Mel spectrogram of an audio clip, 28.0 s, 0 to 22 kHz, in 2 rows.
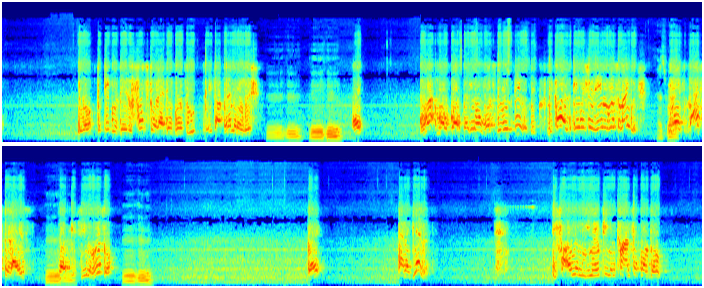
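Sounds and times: steady hiss: 0:00.0 - 0:28.0
person talking: 0:01.5 - 0:07.2, 0:08.4 - 0:17.1.

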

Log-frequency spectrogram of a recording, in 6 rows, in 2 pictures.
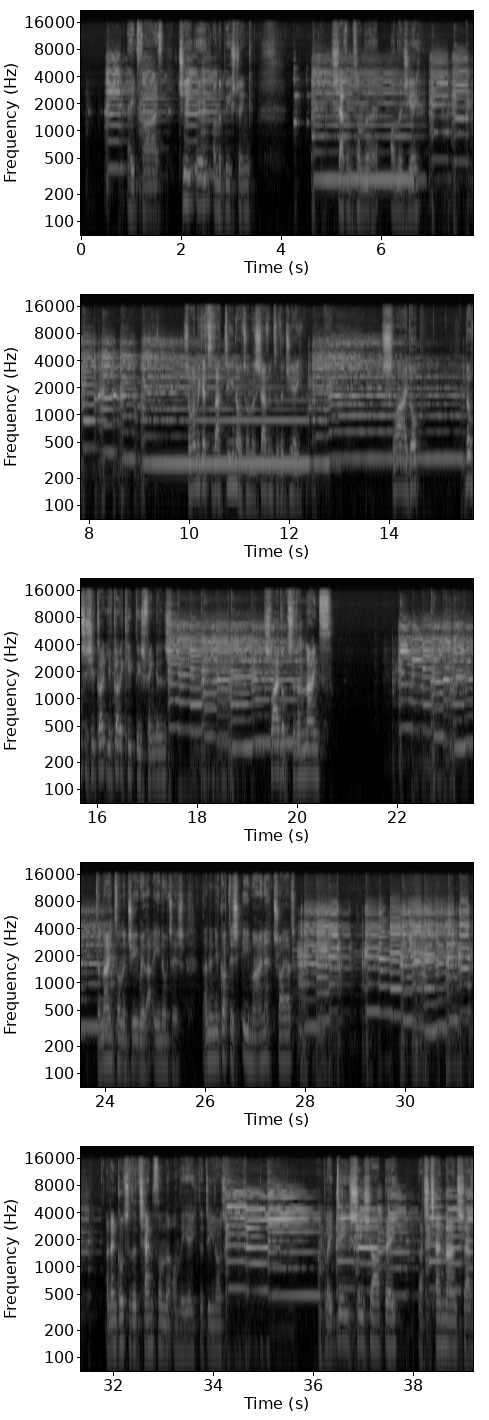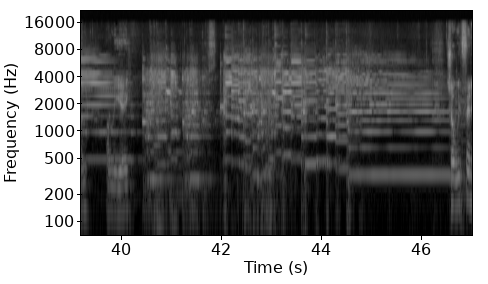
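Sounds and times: electric guitar blues phrase: 0:00.0 - 0:03.2, 0:04.2 - 0:20.6, 0:21.9 - 0:25.2, 0:27.5 - 0:31.8, 0:33.9 - 0:47.0.

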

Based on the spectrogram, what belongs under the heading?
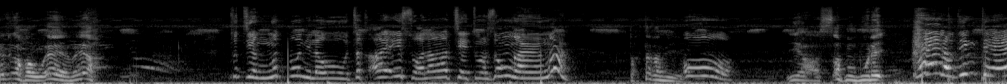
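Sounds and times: high insect chirps: 0:00.0 - 0:10.0
woman talking: 0:02.3 - 0:05.8, 0:09.2 - 0:10.0.

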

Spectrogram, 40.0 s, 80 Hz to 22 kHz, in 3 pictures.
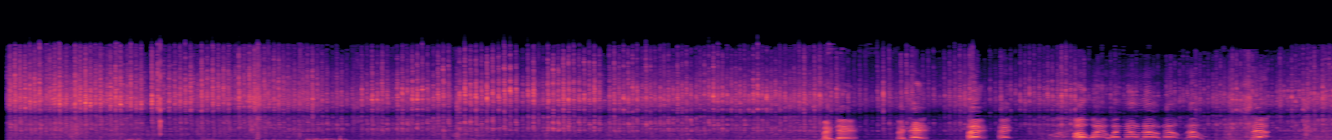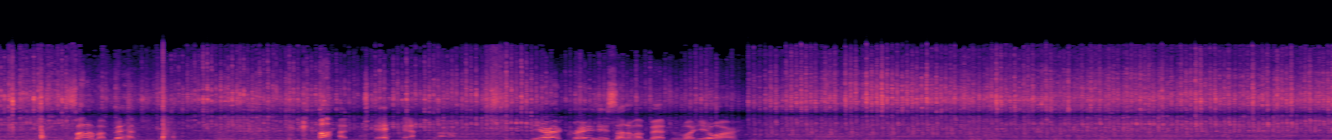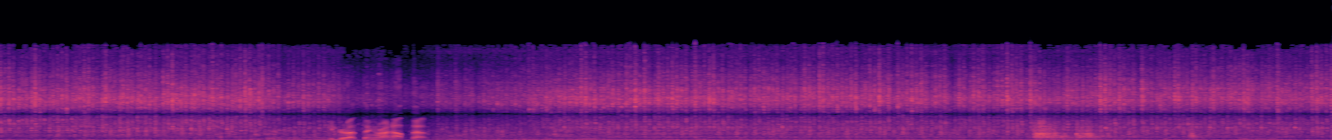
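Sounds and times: tractor engine running: 0:00.0 - 0:39.9.

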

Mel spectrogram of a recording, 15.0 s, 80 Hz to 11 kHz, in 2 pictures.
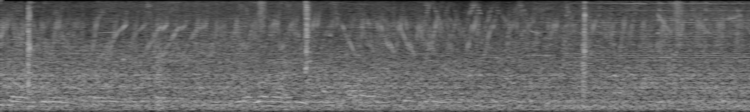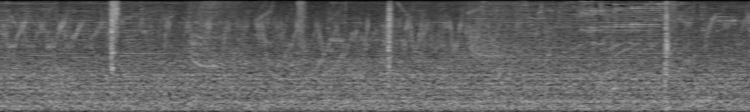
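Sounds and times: dense experimental music: 0:00.0 - 0:15.0
faint drones: 0:00.0 - 0:15.0
sharp clicks: 0:01.6 - 0:03.6.

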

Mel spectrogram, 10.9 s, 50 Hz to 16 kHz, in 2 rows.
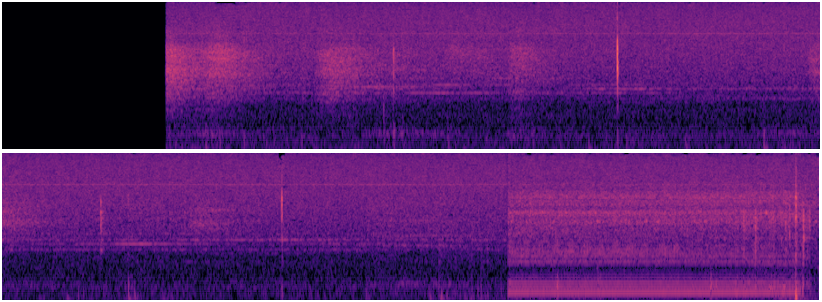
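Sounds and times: low electrical hum: 0:01.1 - 0:10.9.

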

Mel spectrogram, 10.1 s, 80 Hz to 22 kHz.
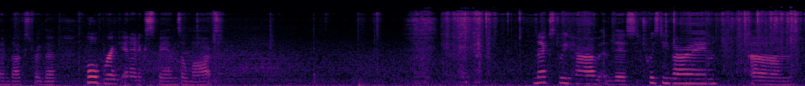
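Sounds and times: plastic leaves rustling: 0:05.3 - 0:10.0.

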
